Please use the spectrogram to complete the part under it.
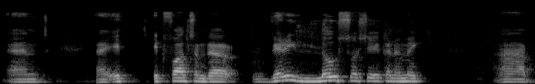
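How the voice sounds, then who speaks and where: A man's voice: mid-range voice, measured pace, a little mellow. A man in his thirties from Nepal with a Nepali accent, answering interview questions in a hesitant way with many fillers. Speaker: podcast guest, social worker.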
